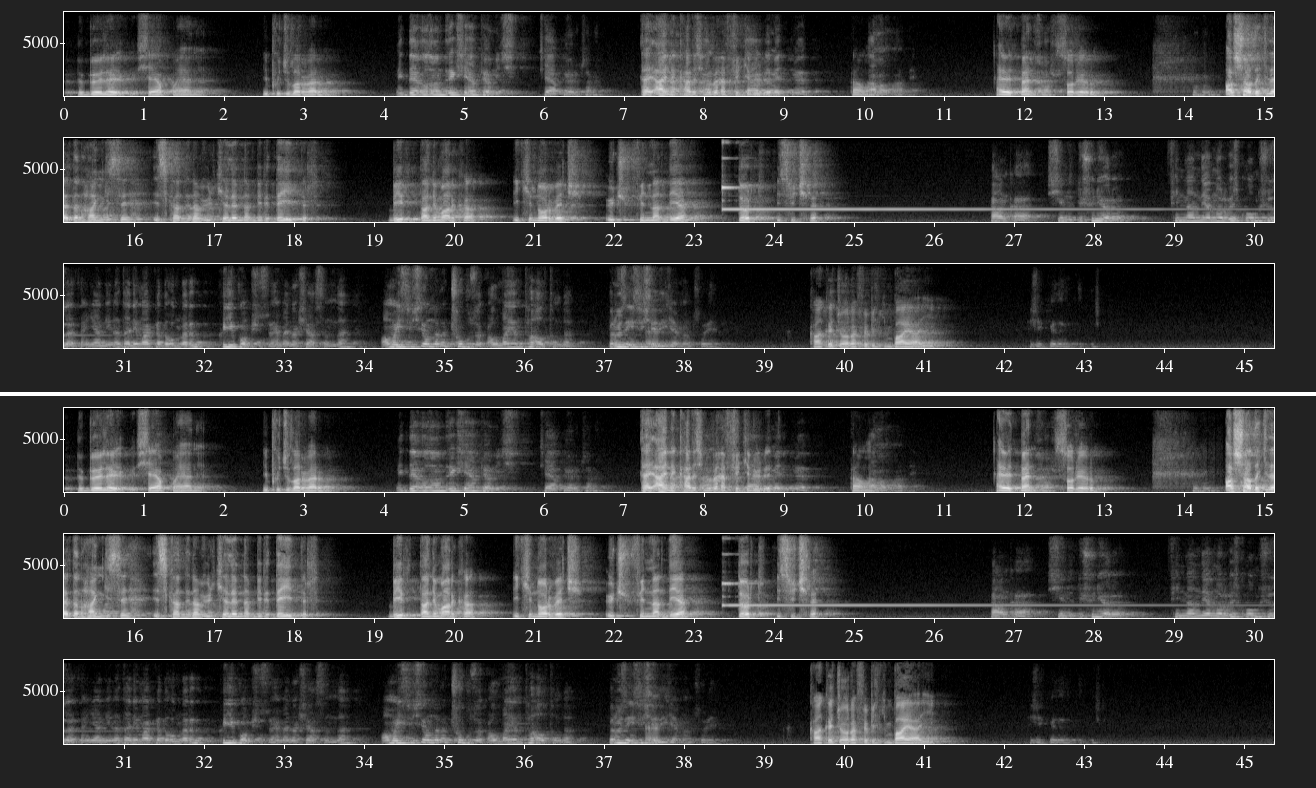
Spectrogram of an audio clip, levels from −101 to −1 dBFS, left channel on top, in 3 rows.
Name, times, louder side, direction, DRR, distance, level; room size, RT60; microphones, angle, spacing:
voice 1, 0.2-1.7 2.5-3.4 7.2-8.8 9.8-10.1 11.6-12.2 12.5-12.9 14.5-18.3 19.2-20.3 20.7-21.6 21.9-22.9 23.5-23.8 24.0-24.5 39.6-41.1, right 2 dB, 35° right, 7 dB, 1.6 m, -23 dB
voice 2, 4.1-5.6 6.0-6.7 7.9-9.4 10.0-10.6 12.2-12.4 14.1-14.4 19.4-19.6 26.7-28.4 29.0-33.9 34.2-36.6 37.1-38.4 42.3-42.8, left 2 dB, 35° left, 6 dB, 2.3 m, -37 dB
Wind chime, 23.3-29.3, left 5 dB, 60° left, 2.1 m, -35 dB
30.0 x 29.0 x 6.4 m, 0.79 s
head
